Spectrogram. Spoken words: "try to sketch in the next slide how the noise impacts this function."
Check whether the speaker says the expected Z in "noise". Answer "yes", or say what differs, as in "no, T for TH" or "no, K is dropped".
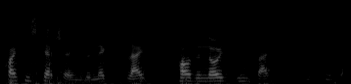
yes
